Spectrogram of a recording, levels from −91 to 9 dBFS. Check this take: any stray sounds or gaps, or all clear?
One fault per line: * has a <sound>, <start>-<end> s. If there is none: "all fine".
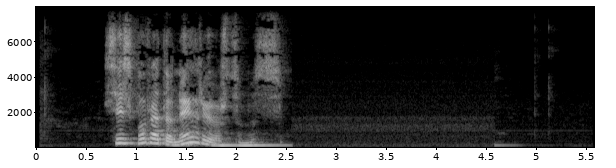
all fine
